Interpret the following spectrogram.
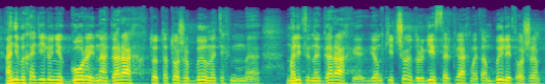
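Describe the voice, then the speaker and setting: A male preacher delivers a fervent sermon to a congregation in a conference hall. His voice is bright and forceful, and it rings out with a long hall reverb. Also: mid-range voice, fairly even intonation, quick pace. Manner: fervent, exhorting address to the congregation.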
